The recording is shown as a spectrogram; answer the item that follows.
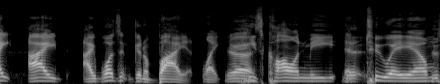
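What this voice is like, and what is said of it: Usual voice. Nothing is said of it.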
